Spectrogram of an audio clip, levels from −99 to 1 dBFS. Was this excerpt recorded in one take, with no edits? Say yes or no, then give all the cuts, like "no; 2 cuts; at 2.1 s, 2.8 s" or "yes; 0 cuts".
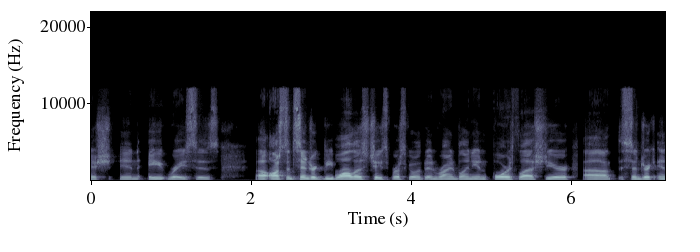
no; 3 cuts; at 3.1 s, 4.2 s, 6.1 s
